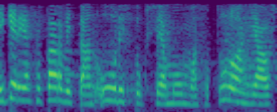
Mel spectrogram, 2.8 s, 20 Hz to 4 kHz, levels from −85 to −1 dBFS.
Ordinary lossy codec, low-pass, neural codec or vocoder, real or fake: AAC, 16 kbps; 3.6 kHz; none; real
